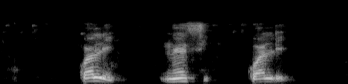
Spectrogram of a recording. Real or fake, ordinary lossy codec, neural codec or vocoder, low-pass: real; Opus, 16 kbps; none; 7.2 kHz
